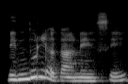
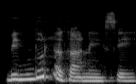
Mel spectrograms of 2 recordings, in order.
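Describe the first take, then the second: Both takes have the same delivery.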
